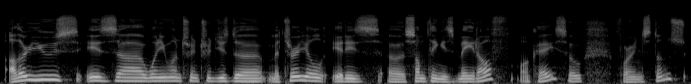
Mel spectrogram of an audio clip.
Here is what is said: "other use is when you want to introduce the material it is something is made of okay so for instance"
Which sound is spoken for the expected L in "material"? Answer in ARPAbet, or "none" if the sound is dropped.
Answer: L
